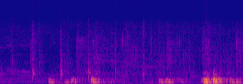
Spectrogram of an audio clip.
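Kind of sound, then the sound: crowd, applause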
